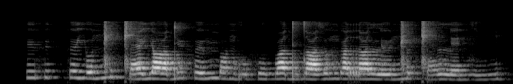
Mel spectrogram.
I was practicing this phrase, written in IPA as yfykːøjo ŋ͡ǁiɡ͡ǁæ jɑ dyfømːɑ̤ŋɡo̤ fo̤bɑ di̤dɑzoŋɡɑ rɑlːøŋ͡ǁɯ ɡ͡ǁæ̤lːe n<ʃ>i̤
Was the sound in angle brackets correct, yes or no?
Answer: no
